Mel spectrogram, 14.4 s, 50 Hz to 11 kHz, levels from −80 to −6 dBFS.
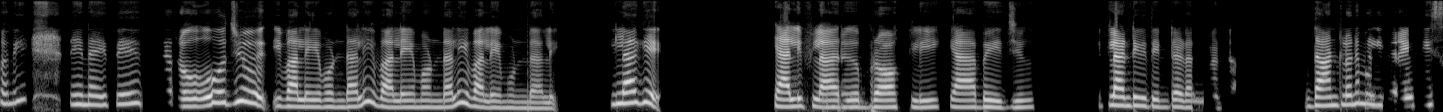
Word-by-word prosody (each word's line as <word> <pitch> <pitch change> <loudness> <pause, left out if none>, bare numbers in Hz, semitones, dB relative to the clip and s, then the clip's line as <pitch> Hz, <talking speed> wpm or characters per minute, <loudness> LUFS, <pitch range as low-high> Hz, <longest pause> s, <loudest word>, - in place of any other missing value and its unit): చించుకొని 315 +5 -4 0.5
నేనైతే 270 0 -2 0.6
రోజు 255 +11 +2 0.4
ఇవాళ 215 -1 +2
ఏం 200 - -3
వండాలి, 210 - -2
ఇవాళ 195 -5 +1
ఏం 195 - -5
ఒండాలి, 195 +8 -2
ఇవాళ 200 -5 +1
ఏం 180 - -8
ఒండాలి, 165 -1 -5 0.6
ఇలాగే. 320 +2 +5 1.2
కాలీఫ్లవర్, 205 -2 +4 0.2
బ్రోకలి, 200 -1 0 0.2
క్యాబేజ్ 195 -2 0 0.9
ఇట్లాంటివి 245 -1 +4
తింటాడన్నమాట. 190 -4 -6 0.9
దాంట్లోనే 255 +4 +2
మళ్ళీ 260 -2 -3
వెరైటీస్ 255 -1 -3
215 Hz, 85 wpm, -23 LUFS, 195-255 Hz, 1.2 s, ఇలాగే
